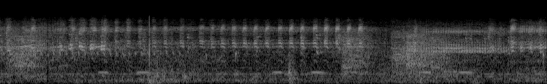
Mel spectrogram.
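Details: Helmeted Guineafowl alarm calling at Djuma Game Reserve on a 7:00 AM drive, 9 October 2016, as a leopard approaches, with other birds also alarming: harsh, rapid, rhythmic chattering pulses in dense bursts, overlapping callers and a brighter tonal note early on.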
